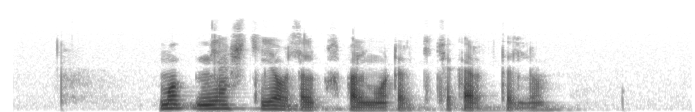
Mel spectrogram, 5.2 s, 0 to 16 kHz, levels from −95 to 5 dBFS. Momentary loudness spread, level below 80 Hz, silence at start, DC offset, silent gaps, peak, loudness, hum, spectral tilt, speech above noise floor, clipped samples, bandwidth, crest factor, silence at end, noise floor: 11 LU; -50 dBFS; 1.2 s; under 0.1%; none; -2 dBFS; -23 LUFS; none; -9.5 dB/octave; 52 dB; under 0.1%; 6.8 kHz; 22 dB; 1.1 s; -74 dBFS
